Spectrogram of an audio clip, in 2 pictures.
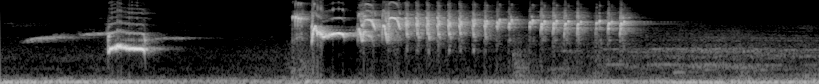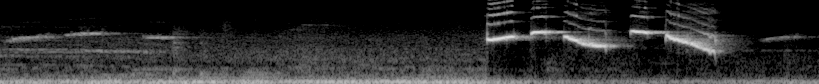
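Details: Orange-headed thrush singing, used to encourage birds to sing: a brief falling whistle, then a burst of rapid harsh buzzy notes, soft high whistles, and finally a quick run of loud descending whistled slurs, with a low hum throughout.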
